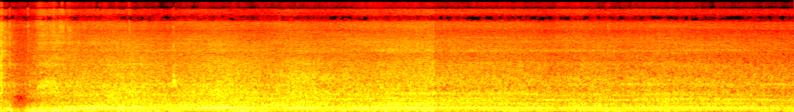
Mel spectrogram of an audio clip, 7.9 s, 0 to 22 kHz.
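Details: Jensen Interceptor-built Land Rover first run in 25 years after new starter motor, fuel and oil pressure fixes, coolant being topped up; quick catch on start, then even, steady running with no knocks or rattles, healthy.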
